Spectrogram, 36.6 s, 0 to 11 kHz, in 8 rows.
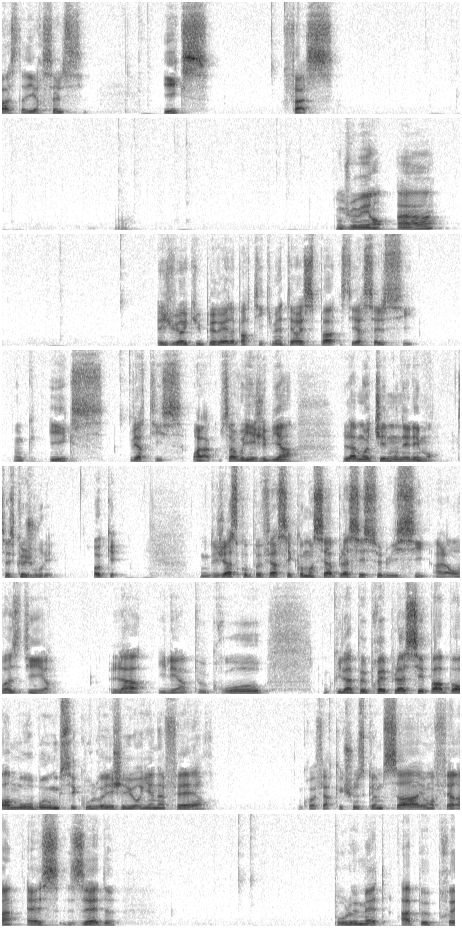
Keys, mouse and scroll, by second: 1.4 x, 4.6 z, 5.9 a, 6.5 b, 8.2 1, 9.8 b, 14.1 x, 16.3-17.9 middle drag, 17.9-18.7 scroll up 2, 18.7 KP_1, 20.9 Tab, 28.4 g, 32.2 s, 35.9 g.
